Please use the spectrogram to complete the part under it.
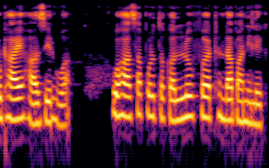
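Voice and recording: The intonation stays fairly even. A natural voice reads aloud.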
